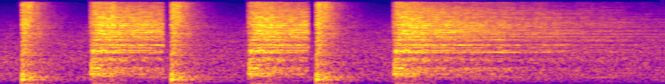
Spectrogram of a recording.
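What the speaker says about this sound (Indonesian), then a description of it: "Ini suara hi-hat-nya." A hi-hat cymbal on a real drum kit struck in five crisp, close hits, each ringing briefly before the next, the last left to sizzle and fade, with no talking.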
